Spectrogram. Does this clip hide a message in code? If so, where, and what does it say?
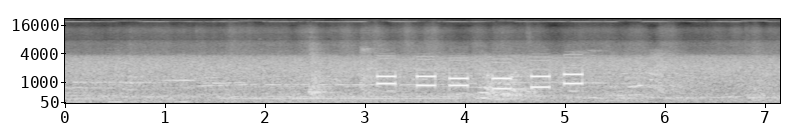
Yes: DTMF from 3.1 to 5.2 s, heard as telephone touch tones, dialled by hand, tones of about 180 ms, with phone line noise and the noise of a crowd indoors. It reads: 08715#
